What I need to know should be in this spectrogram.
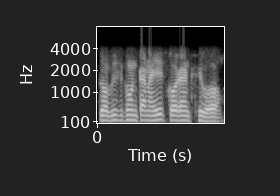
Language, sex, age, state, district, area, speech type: Odia, male, 18-30, Odisha, Nabarangpur, urban, conversation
